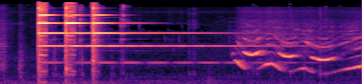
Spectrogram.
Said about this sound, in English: But for now, it's time to ring the news bell.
